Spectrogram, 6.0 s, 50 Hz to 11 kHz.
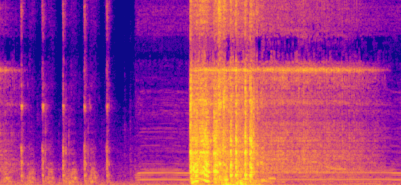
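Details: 1971 Toyota Celica RA20, 18RG engine with dual Weber 40 DCOE carbs, electronic ignition, new cap, rotor, plugs, wires and low-pressure electric fuel pump, long off the road: quick cranking, catches with ragged pops, lumpy idle; carbs still spit back.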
